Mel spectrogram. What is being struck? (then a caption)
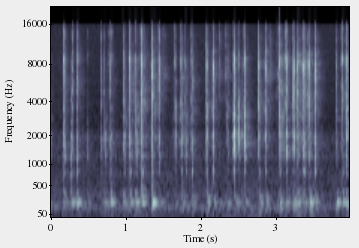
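Mechanical keyboard with plastic keycaps. Fingertips rapidly tap the plastic keycaps of a black mechanical keyboard, producing a fast, uneven stream of sharp clicks and clacks. Each keystroke is short and bright, with little ring, over a faint steady low hum.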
